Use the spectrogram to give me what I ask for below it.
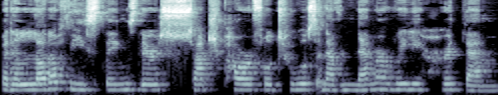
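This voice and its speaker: A woman speaks at a moderate pace with a German accent. Her pitch is fairly high and her intonation is flat and monotone. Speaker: energy healing coach. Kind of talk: live stream sales pitch. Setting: Facebook live video.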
